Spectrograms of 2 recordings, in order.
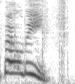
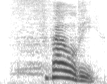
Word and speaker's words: Thaldi: Apparently I say Thaldi's name wrong. It's Faldi. If it's Faldi, then why does it start with a TH?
